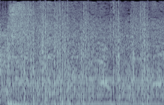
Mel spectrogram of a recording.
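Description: A dense run of rapid crackling pops over a low, steady music drone, with faint voices underneath.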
